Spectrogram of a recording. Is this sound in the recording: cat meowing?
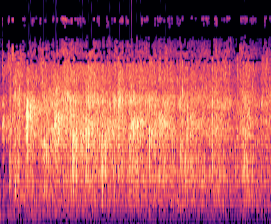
no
